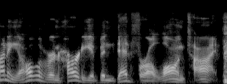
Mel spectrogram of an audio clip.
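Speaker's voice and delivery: ordinary delivery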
